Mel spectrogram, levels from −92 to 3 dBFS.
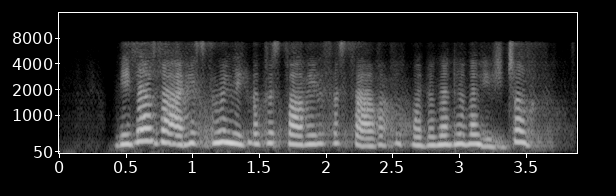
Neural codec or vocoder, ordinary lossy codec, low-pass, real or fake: codec, 16 kHz, 0.5 kbps, FreqCodec, smaller model; MP3, 96 kbps; 7.2 kHz; fake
